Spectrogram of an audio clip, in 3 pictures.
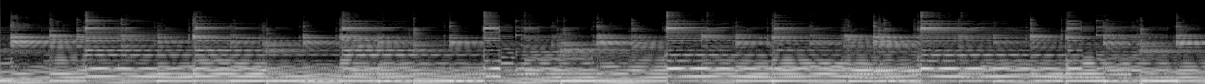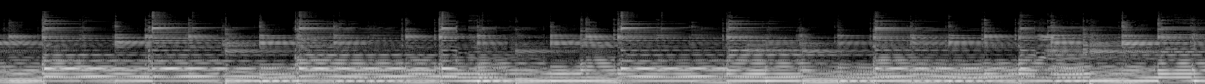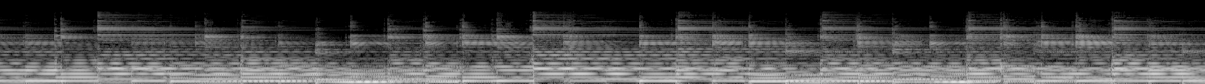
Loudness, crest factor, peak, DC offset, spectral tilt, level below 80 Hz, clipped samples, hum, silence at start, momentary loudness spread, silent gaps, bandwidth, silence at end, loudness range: -15 LUFS; 14 dB; 0 dBFS; under 0.1%; -6.5 dB/octave; -34 dBFS; under 0.1%; none; 0 s; 3 LU; none; 11.5 kHz; 0 s; 1 LU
